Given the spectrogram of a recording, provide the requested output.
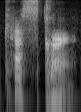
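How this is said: The name is said with French pronunciation. The speaker calls it right. "That's my best attempt at French pronunciation"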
